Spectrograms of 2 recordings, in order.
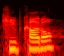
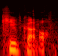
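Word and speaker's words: kubectl: all the way on the left is called Cube cuddle don't let anybody tell you it's pronounced differently it's called Cube cuddle so that's the architecture which we went over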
